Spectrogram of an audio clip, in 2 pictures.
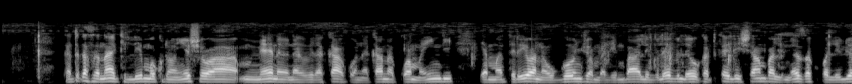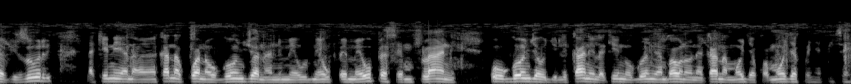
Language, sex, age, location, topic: Swahili, male, 25-35, Kisumu, agriculture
